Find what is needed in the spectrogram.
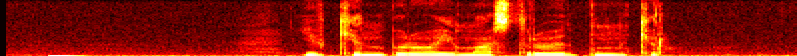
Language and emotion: Russian, sad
